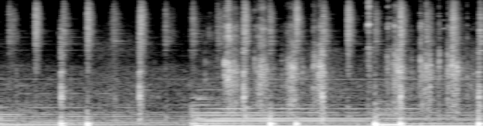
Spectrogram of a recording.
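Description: A pepper mill grinds coarse black pepper onto a dry-aged strip loin steak, giving close, repeated ratcheting clicks and a steady mechanical grinding that grows louder partway through.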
